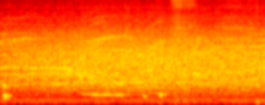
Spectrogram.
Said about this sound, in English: There's a live audience here, not where you are. You're remote. I love it. Yeah, live audience. They're cheering. They're screaming. They got signs. They're doing the wave. It's unbelievable.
